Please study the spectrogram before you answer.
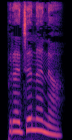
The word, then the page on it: ಪ್ರಜನನ: prajanana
